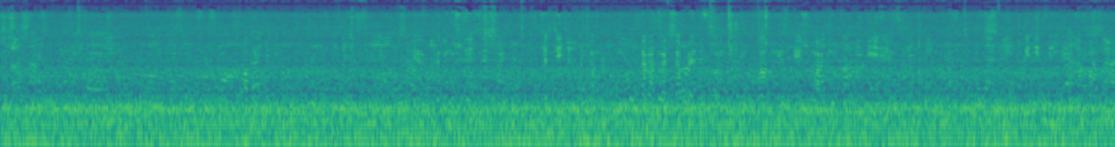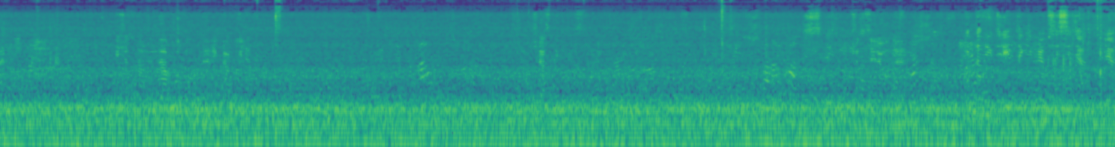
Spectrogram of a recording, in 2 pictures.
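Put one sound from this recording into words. A jet engine roars steadily close by, heard from inside the cabin.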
